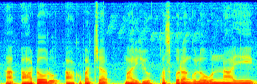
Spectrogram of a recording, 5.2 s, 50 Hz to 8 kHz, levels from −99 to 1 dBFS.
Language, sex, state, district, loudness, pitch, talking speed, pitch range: Telugu, male, Telangana, Mahabubabad, -15 LUFS, 110 Hz, 80 wpm, 100-115 Hz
